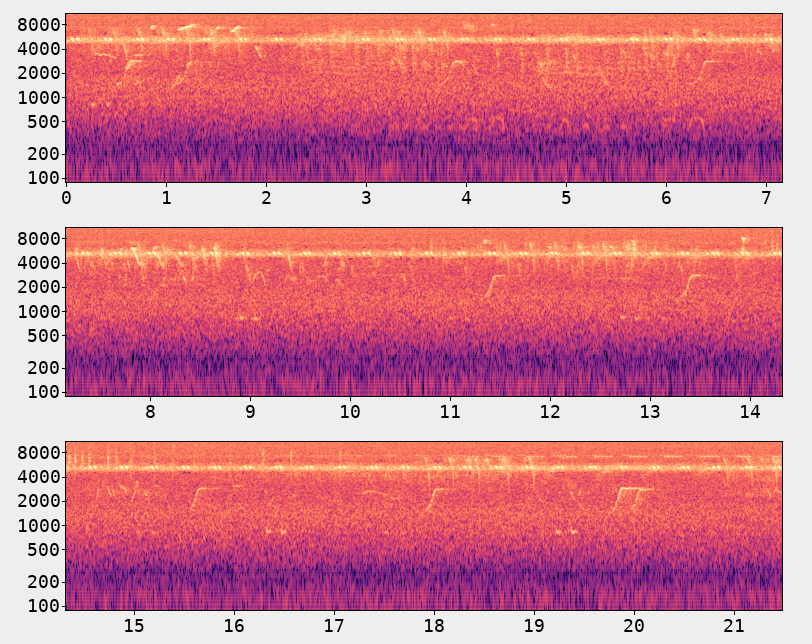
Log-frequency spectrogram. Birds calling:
Red-cheeked Cordonbleu (Uraeginthus bengalus), Collared Sunbird (Hedydipna collaris), Slate-colored Boubou (Laniarius funebris)

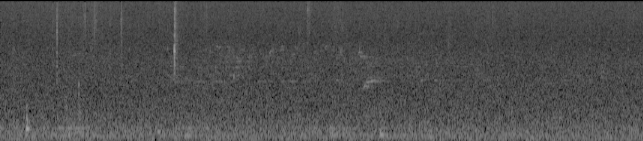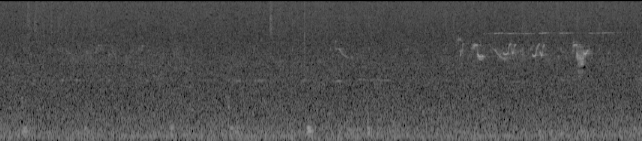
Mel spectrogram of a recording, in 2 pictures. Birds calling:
Meyer's Parrot (Poicephalus meyeri)

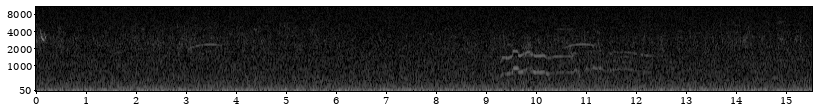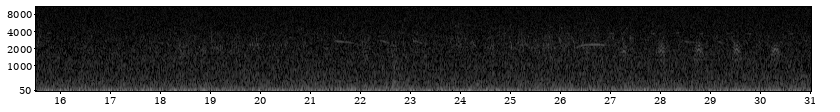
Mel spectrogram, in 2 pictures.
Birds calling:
Blue-naped Mousebird (Urocolius macrourus)

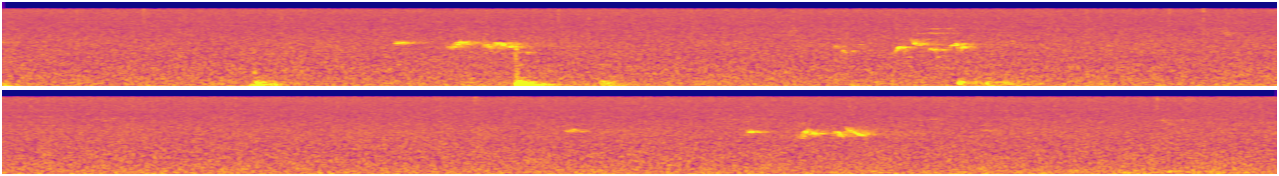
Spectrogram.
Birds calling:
Common Bulbul (Pycnonotus barbatus)

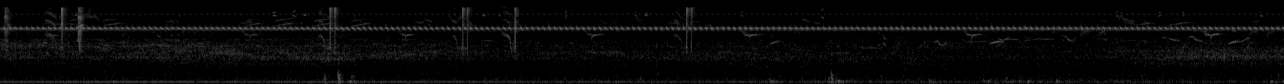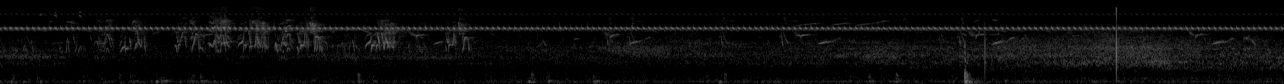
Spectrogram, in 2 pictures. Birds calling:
White Helmetshrike (Prionops plumatus), White-browed Sparrow-Weaver (Plocepasser mahali), Red-cheeked Cordonbleu (Uraeginthus bengalus)

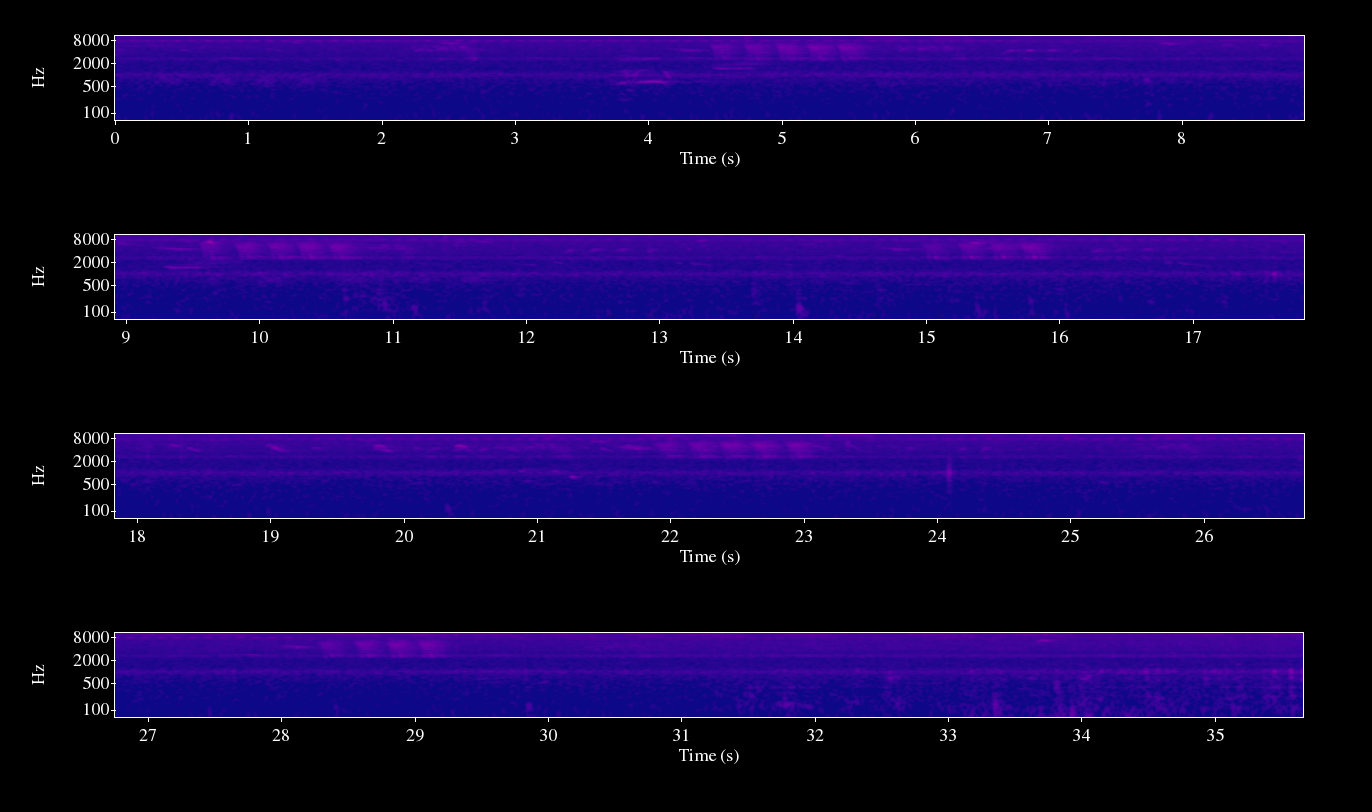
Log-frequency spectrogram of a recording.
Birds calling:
Kikuyu White-eye (Zosterops kikuyuensis), Black-fronted Bushshrike (Telophorus nigrifrons), Cinnamon Bracken-Warbler (Bradypterus cinnamomeus)

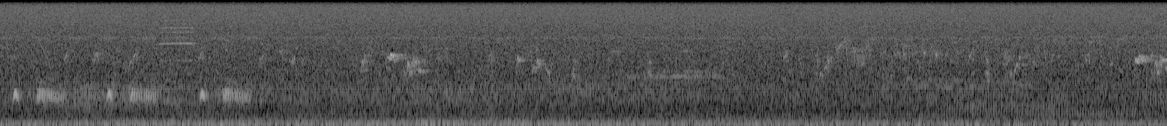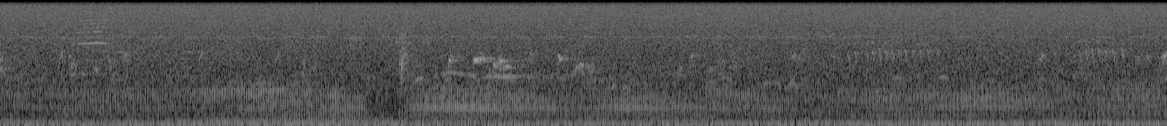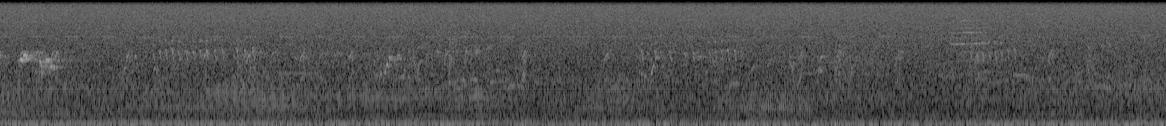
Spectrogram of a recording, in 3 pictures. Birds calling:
Gray-backed Camaroptera (Camaroptera brevicaudata), Common Bulbul (Pycnonotus barbatus)

